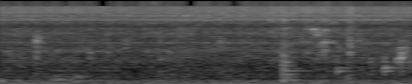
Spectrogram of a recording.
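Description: A kitchen tap runs at low pressure, a faint, steady trickle of water with a few small splashes.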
